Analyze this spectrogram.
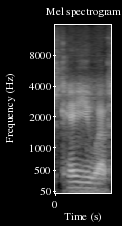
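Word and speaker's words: קוף: Here we have this KUF.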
